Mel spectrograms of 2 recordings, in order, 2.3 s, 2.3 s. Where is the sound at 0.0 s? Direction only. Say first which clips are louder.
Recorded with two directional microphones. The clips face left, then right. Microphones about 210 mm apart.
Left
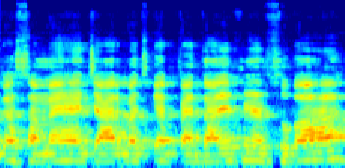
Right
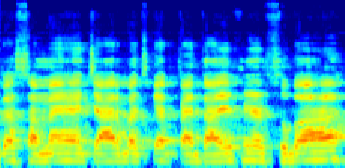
Right 2 dB; 35° right (ahead or behind).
